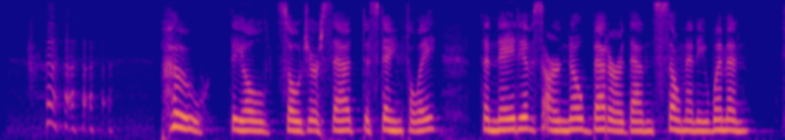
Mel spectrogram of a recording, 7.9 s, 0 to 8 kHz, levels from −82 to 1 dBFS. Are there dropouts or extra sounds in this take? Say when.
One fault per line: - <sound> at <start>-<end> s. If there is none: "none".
- laugh at 0.3-1.1 s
